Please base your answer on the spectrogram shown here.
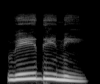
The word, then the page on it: ವೇದಿನಿ: vēdini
